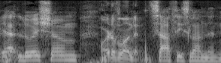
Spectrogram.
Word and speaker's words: Lewisham: Yeah, Lewisham.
